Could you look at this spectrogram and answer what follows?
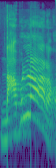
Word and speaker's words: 나블라: 그럼 먼저 벡터의 미분 연산자라고 해서 나블라라고 합니다. 이게 삼각형을 거꾸로 세우는 모양이고요. 그래서 우리가 나블라라고 읽습니다. 나블라.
